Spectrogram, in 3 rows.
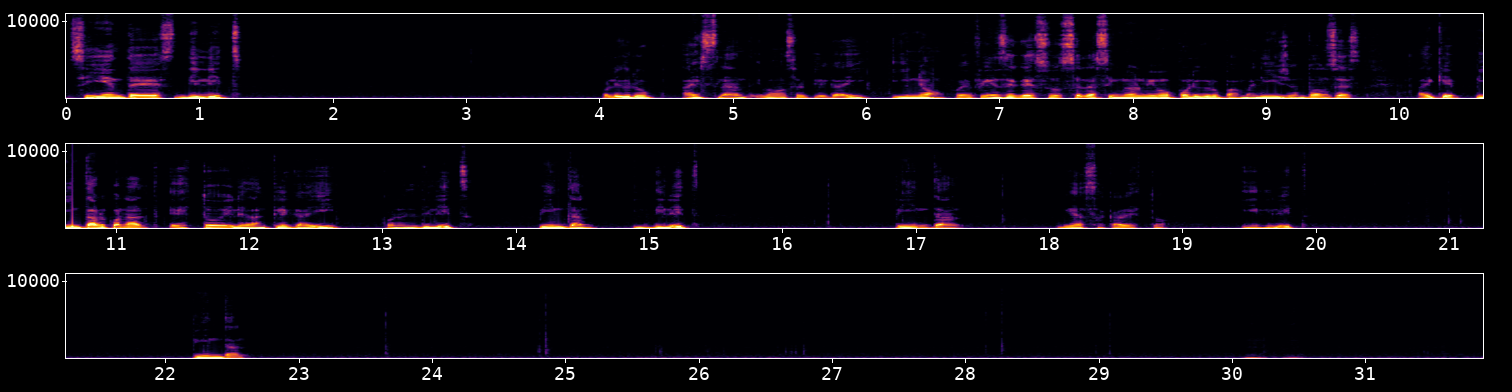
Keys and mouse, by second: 1.5-4.5 space, 9.8 alt+click, 13.0 alt+click, 16.5 alt+click, 19.8 double click, 20.2 alt+click, 21.3 alt+click, 27.0 alt+click, 27.1 alt+click.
